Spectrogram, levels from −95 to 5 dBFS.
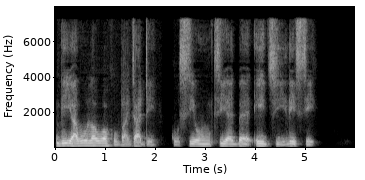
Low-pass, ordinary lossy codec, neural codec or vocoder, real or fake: none; none; codec, 16 kHz, 1.1 kbps, Voila-Tokenizer; fake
